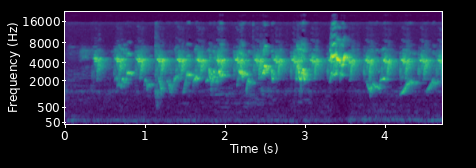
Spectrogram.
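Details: Budgerigar song: a continuous fast chatter of buzzy, warbling notes and quick downward slurs, steady and busy, over a faint low hum.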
